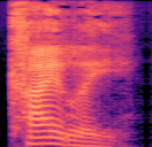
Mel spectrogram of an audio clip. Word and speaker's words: Kiley: origin it's pronounced as Kylie Kylie Kylie to pronounce it correctly emphasize the first syllable k i e and then lightly pronounce the second syllable Lee like hello Kylie goodbye Kylie if you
